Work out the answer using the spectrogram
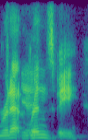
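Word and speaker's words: Renate Reinsve: duh uh uh uh renee i believe pronounced her name rynette rinsby yeah get into that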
